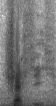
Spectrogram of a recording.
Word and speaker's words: Chechi: Actually, the name that I've had the most trouble pronouncing is Chechi, which I'm still not quite pronouncing it correctly, but for the longest time I called it Sechi, and then when I was doing the 2v2 tournament, I had both Chechi himself, Chechi's manager Sunrise, and Pureby telling me the entire time that I was mispronouncing it.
